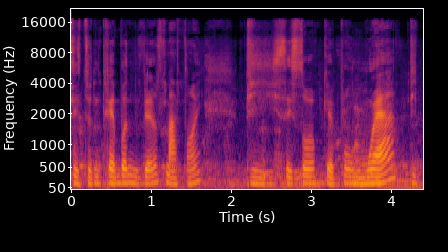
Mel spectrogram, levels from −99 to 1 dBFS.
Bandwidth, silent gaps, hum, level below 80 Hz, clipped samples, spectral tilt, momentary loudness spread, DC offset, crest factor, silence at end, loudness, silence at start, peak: 17 kHz; none; none; -50 dBFS; under 0.1%; -5 dB/octave; 12 LU; under 0.1%; 20 dB; 0 s; -29 LUFS; 0 s; -8 dBFS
